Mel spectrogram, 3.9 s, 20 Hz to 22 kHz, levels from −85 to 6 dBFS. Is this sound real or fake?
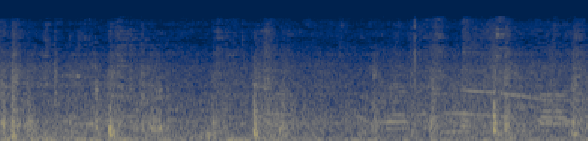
real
